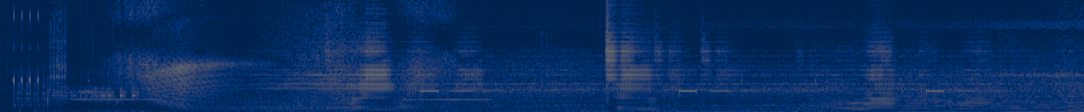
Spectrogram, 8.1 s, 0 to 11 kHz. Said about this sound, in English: The sound of engines in the pit lane as we go green for a 20-minute warm-up session.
